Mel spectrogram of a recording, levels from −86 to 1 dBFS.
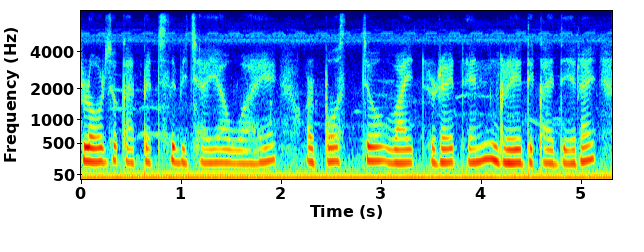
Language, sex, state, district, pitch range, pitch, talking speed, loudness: Hindi, female, Arunachal Pradesh, Longding, 195-215 Hz, 205 Hz, 205 wpm, -18 LUFS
